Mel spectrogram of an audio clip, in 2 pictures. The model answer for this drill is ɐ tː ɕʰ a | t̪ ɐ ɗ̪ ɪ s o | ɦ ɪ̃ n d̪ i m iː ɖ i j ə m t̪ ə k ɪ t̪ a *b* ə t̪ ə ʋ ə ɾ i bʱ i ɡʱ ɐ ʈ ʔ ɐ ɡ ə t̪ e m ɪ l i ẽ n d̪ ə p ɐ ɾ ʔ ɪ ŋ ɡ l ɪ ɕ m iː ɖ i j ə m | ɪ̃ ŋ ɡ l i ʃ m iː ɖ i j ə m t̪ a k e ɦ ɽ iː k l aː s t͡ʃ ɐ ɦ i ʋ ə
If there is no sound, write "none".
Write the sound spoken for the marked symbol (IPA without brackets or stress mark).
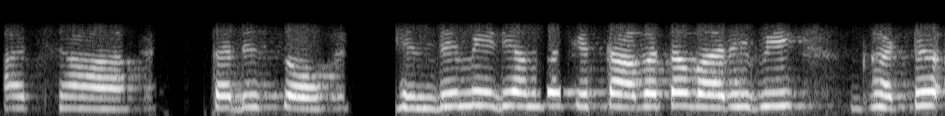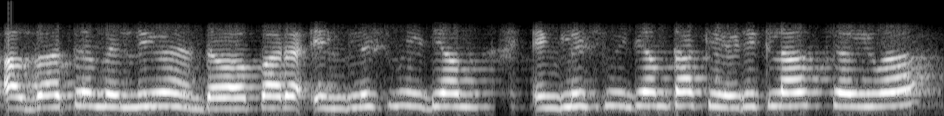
b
